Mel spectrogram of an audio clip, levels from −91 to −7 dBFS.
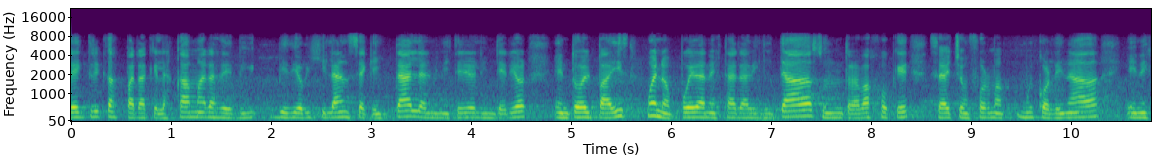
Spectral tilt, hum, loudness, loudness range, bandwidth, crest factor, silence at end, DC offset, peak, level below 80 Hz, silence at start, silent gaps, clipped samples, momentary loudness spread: -5 dB/octave; none; -25 LUFS; 3 LU; 9.2 kHz; 18 dB; 0 s; under 0.1%; -6 dBFS; -58 dBFS; 0 s; none; under 0.1%; 8 LU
